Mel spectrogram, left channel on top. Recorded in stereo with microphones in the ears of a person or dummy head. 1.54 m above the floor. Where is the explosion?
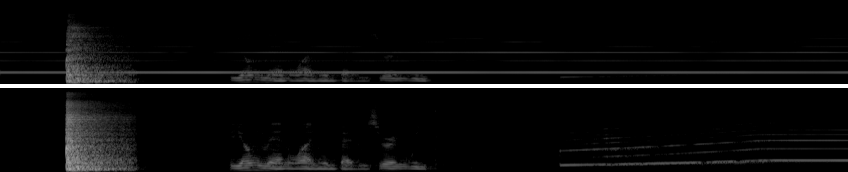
55° right (ahead or behind), 0.6 m.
